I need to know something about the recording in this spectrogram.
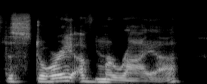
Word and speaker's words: Maria: it's the story of mariah spelled like maria but she says in the book that it's pronounced mariah and she's had a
